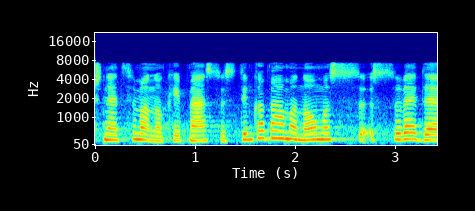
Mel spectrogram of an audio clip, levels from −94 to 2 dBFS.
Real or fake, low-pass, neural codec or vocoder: real; 7.2 kHz; none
